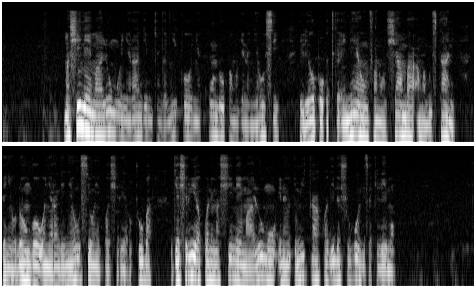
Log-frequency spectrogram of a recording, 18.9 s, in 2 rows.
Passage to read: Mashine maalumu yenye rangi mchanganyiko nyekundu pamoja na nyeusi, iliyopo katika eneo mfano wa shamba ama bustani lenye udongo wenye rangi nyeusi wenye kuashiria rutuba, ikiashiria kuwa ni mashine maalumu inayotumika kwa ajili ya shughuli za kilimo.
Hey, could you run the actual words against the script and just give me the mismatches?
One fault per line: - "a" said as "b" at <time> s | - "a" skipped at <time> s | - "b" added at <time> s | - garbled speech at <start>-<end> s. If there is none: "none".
none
